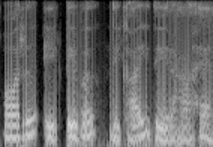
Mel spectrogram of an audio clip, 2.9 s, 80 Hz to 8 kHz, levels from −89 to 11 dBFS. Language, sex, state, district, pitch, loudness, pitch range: Hindi, female, Himachal Pradesh, Shimla, 210 Hz, -15 LUFS, 195-220 Hz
